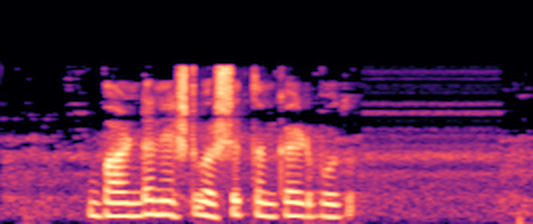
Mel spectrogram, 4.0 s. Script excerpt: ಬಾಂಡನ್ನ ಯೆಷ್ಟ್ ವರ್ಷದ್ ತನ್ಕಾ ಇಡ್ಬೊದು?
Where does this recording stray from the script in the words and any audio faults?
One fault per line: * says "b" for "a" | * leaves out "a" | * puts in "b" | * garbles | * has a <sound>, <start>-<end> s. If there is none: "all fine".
all fine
